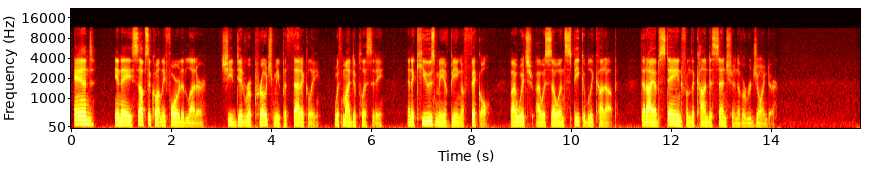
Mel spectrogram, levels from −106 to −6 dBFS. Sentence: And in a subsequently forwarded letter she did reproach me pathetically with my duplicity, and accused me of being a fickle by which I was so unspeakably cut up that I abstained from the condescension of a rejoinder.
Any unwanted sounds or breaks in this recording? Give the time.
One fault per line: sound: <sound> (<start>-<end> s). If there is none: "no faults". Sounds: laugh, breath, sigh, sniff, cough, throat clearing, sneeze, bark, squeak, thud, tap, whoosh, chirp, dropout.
no faults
